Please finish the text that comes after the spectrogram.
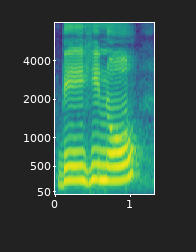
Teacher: आपको नो की मात्रा को लंबा खींचना है, दे ही नो। फिर मात्रा के अंदर का आधा स नो के साथ करना, दे ही नोस।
